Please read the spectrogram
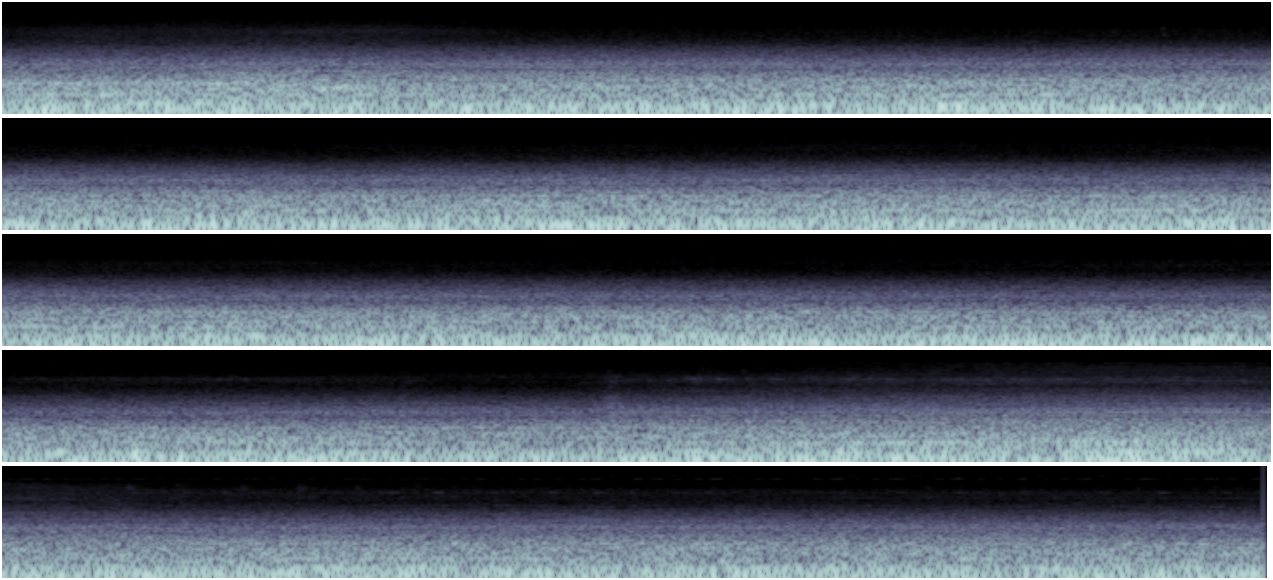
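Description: Steady low road and tyre rumble inside an electric car's cabin at highway speed, a constant drone with no engine note. It swells slightly about three-quarters of the way through.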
